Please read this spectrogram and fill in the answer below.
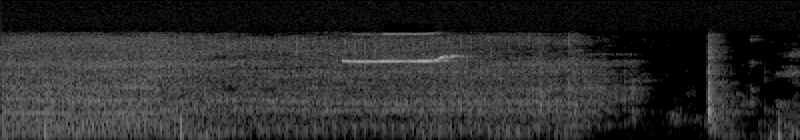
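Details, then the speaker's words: Mitsubishi Xpander automatic for sale, factory QC marks intact showing engine never opened, new battery, hood open: even fast idle with soft steady hiss, no ticking or knocking; seller says still smooth. Normal idle. "Nah, kita sepilkan mesinnya ya, mesinnya bersih dan suaranya seperti ini. Suaranya masih halus ya Bayar ya."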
